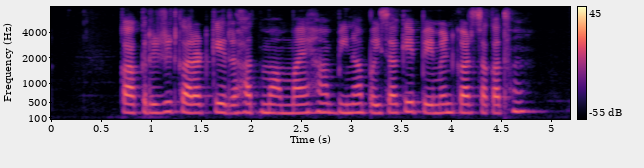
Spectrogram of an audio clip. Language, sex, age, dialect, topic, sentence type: Chhattisgarhi, female, 25-30, Central, banking, question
